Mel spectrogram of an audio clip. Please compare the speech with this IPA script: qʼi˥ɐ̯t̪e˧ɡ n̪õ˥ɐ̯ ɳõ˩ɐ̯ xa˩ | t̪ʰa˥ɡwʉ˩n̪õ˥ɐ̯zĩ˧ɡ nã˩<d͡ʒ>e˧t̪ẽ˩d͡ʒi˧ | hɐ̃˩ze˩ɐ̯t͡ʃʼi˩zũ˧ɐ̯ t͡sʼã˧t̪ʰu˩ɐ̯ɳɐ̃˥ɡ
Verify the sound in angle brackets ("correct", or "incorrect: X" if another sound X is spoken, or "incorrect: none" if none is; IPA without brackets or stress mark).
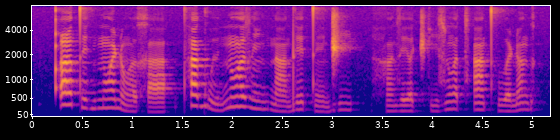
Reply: incorrect: d̪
